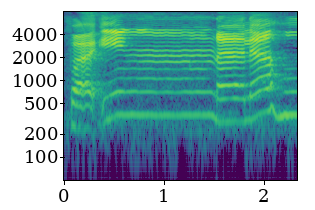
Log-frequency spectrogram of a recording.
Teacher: فإن کی نون مشدد ہے، غنہ کریں گے، ناک میں آواز لے جائیں گے، اور ناک کے اوپر جو ہے زبر ہے، حرکت ہے، حرکت کو بالکل کھینچنا نہیں ہے، کیونکہ اگر حرکت زبر زیر پیش کو کھینچیں گے تو پھر لفظ مجہول ہو جائے گا.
